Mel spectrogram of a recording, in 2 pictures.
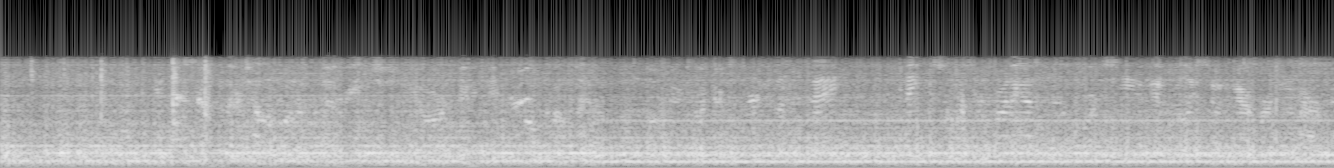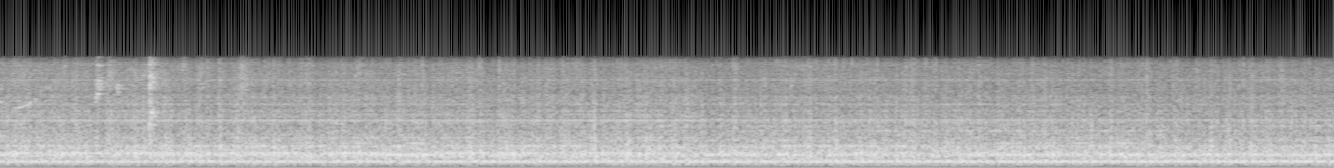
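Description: Airliner cabin noise: the jet's engines and airflow giving a steady, even hum with two low droning tones, and faint voices in the cabin.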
